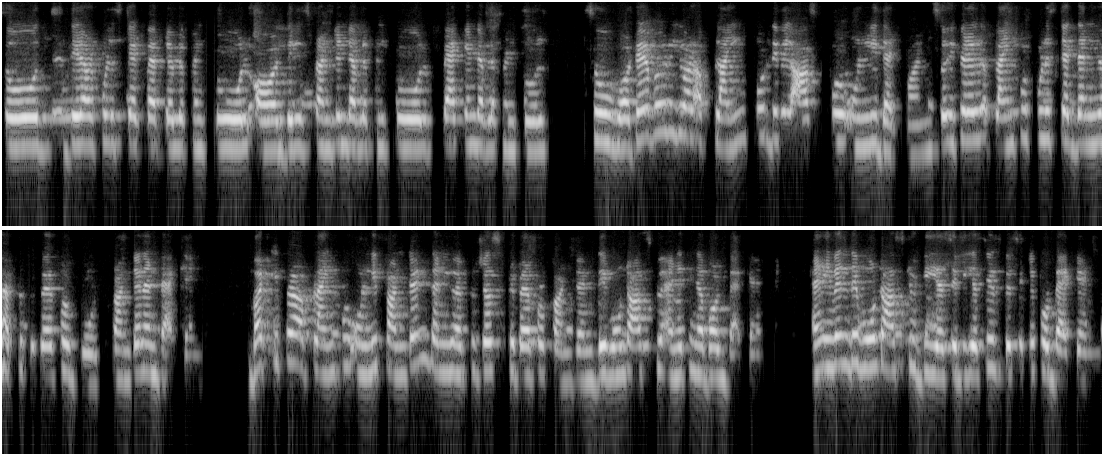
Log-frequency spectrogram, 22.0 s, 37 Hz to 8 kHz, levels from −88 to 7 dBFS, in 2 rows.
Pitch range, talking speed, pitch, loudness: 240-285 Hz, 250 wpm, 255 Hz, -15 LUFS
